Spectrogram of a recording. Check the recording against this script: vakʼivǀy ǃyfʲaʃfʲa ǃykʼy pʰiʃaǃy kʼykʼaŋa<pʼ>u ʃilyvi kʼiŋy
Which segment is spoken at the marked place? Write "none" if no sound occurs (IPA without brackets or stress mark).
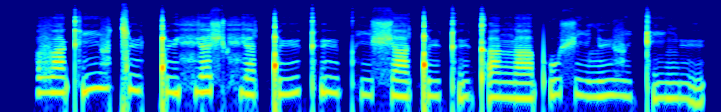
pʼ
